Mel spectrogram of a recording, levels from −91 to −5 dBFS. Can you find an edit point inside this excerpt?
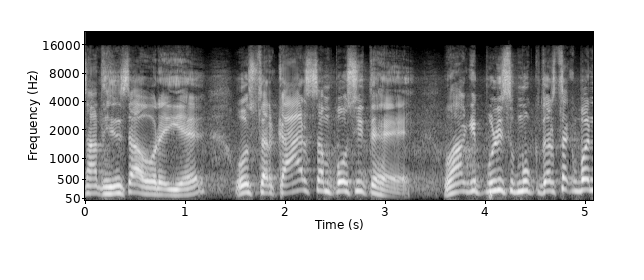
no; 0 cuts

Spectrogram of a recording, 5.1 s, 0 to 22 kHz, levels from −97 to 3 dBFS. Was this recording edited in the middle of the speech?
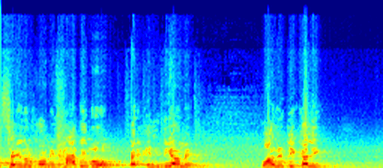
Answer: yes; 1 cut; at 1.7 s

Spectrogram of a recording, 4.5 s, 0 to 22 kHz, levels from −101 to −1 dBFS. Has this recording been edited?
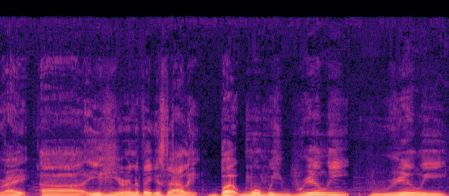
yes; 1 cut; at 2.0 s

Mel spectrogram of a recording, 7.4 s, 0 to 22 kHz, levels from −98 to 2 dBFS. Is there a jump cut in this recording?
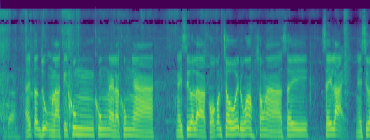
no; 0 cuts

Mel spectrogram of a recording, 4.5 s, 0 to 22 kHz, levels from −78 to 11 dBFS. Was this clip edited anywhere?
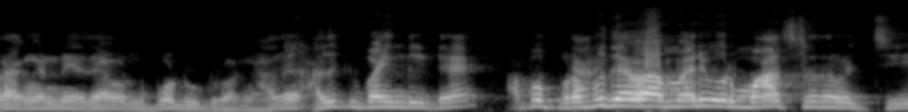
yes; 1 cut; at 2.5 s

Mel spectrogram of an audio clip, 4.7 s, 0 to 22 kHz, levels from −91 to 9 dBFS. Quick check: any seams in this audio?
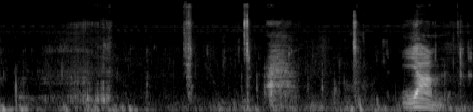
no; 0 cuts

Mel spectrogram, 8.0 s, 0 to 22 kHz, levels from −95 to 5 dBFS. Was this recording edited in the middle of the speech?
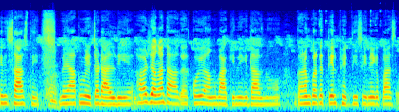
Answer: yes; 1 cut; at 2.7 s

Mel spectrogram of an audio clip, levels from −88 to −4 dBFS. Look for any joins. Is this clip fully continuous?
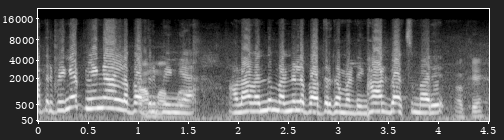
no; 1 cut; at 3.3 s

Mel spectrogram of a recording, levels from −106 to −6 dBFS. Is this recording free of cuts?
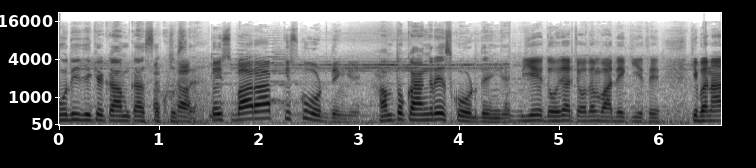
no; 2 cuts; at 1.4 s, 4.5 s

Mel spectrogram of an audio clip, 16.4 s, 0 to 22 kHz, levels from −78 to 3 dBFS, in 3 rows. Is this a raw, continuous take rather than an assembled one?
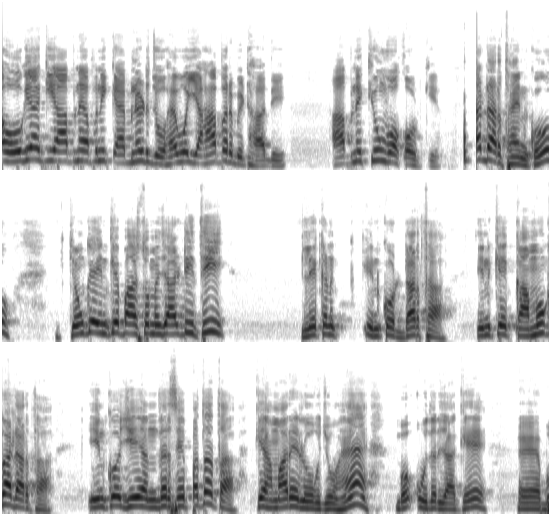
no; 1 cut; at 4.7 s

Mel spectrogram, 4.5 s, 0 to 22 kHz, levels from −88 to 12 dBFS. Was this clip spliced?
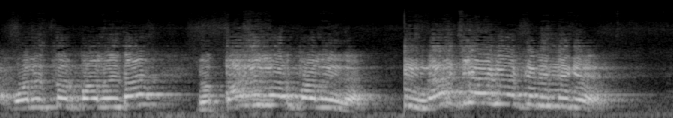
yes; 1 cut; at 2.7 s

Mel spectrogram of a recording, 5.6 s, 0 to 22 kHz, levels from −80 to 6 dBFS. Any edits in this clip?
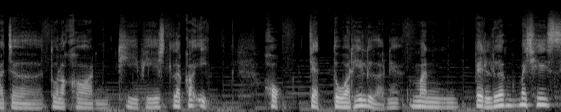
no; 0 cuts

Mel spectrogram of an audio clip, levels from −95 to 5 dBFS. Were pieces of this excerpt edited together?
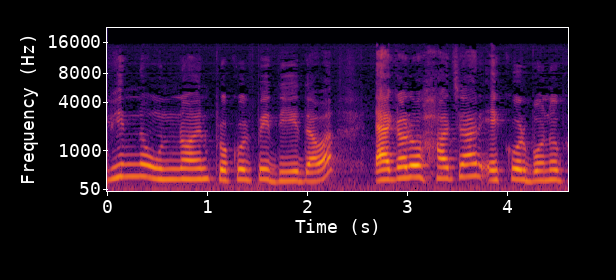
no; 0 cuts

